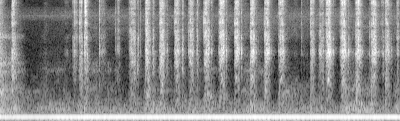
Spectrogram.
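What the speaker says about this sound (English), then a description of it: "Just make sure to use the appropriate file for the shape that you need to be filing." A metal file rasps along an open-backed bezel in a rhythmic series of short scraping strokes, close and crisp over a steady low electrical hum.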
